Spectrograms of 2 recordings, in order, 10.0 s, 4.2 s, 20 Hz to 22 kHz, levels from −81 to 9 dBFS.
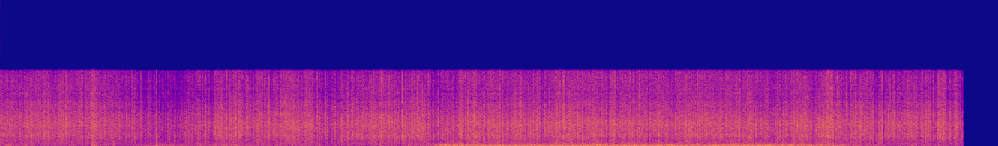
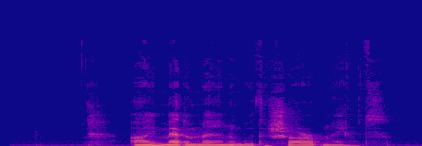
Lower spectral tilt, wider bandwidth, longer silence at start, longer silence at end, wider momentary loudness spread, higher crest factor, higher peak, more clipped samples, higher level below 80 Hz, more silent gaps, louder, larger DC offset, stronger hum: second, -3 dB/octave vs -7.5 dB/octave; second, 12 kHz vs 16 kHz; second, 0 s vs 0.9 s; about the same, 0.35 s vs 0.4 s; second, 5 LU vs 24 LU; about the same, 22 dB vs 20 dB; first, 0 dBFS vs -12 dBFS; neither; first, -40 dBFS vs -62 dBFS; neither; first, -19 LUFS vs -31 LUFS; neither; neither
